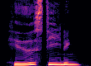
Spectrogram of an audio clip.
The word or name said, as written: hedestigning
